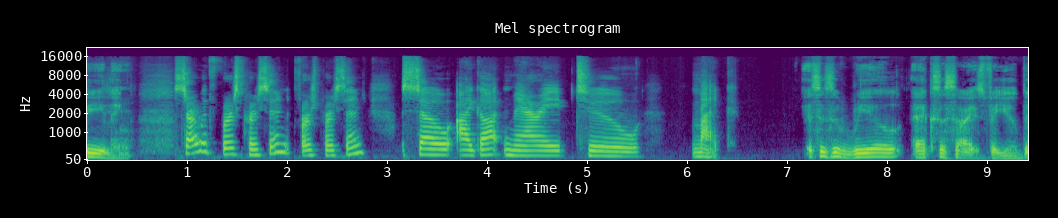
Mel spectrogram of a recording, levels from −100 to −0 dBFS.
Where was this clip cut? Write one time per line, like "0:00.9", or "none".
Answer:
0:02.1
0:07.1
